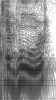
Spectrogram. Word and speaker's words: Jabbour: have the incredible Carol Jabor is that how you pronounce it Jabor that's fine jab or if or if you're in Lebanon Jabor oh how do you saying yeah jabur jabur jabur that's it oh that feels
